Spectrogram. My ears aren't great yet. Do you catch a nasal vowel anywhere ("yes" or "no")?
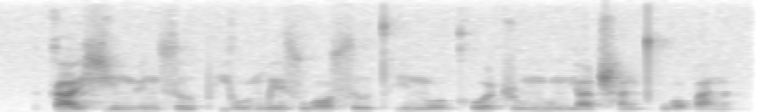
no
